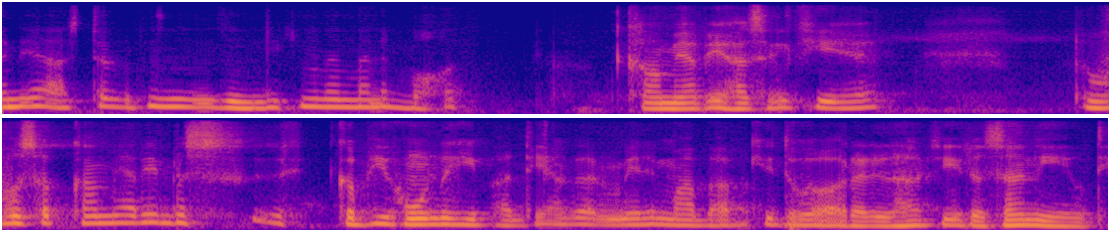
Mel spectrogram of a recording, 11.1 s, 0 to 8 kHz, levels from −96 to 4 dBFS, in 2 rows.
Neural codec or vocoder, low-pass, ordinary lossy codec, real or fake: codec, 16 kHz, 0.8 kbps, ZipCodec; 7.2 kHz; none; fake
